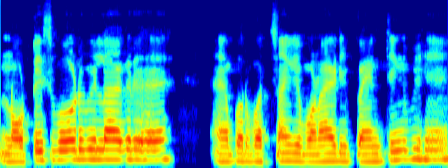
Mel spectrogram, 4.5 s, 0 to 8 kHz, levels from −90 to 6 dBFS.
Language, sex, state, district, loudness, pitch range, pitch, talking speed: Marwari, male, Rajasthan, Churu, -15 LUFS, 135-170 Hz, 160 Hz, 185 wpm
